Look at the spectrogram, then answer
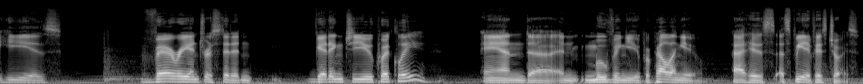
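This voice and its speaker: Male game master, lowish voice, improvised horror narration with searching pauses, over background music. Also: fairly bright tone. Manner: halting, searching for words. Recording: music behind. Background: clear background music.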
